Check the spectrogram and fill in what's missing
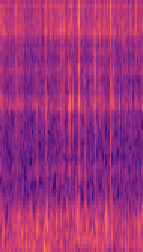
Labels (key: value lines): label: biophony, cascading saw
recorder: HydroMoth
